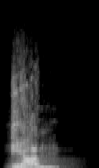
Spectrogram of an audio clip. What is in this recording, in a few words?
Male Undead Attack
